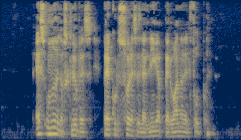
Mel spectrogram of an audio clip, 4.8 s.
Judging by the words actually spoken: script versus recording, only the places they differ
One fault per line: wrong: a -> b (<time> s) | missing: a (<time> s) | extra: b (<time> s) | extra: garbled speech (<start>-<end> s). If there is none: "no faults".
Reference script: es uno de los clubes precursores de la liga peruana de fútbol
no faults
